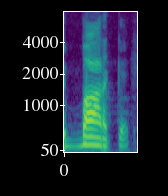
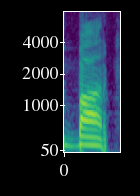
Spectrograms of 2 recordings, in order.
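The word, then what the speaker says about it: bark: बी का ब होता है। और देखिए यहां पे ए आर के लिखा हुआ है। तो यहां पे देखिए नियम क्या कहता है? ए के बाद आर आएगा। तो यहां देखिए ए के बाद क्या आया? आर आया। तो ए का उच्चारण आ के रूप में करेंगे। के का क लिख दीजिए और आर है। तो यहां पे रेफ लगा देंगे। बार्क बी ए आर के बार्क।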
